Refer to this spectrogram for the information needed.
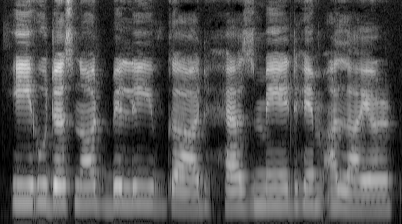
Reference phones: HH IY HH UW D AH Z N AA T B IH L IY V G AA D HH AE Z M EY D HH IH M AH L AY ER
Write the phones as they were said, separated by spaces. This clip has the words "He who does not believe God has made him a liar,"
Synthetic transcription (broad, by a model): HH IY HH UW D AH Z N AA T B IH L IY V G AA D HH AE Z M EY D HH IH M AH L AY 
